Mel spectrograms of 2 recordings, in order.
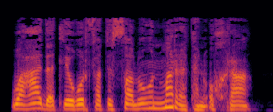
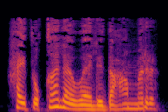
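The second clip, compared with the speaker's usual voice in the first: ordinary delivery, nothing marked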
